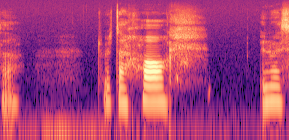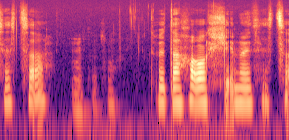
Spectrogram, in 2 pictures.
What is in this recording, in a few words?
"holl", Welsh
